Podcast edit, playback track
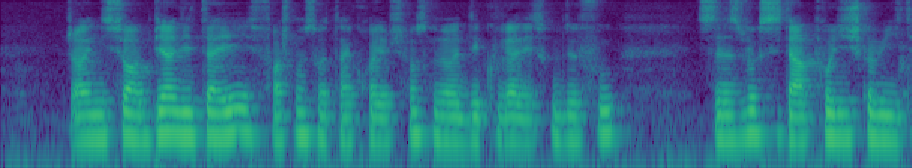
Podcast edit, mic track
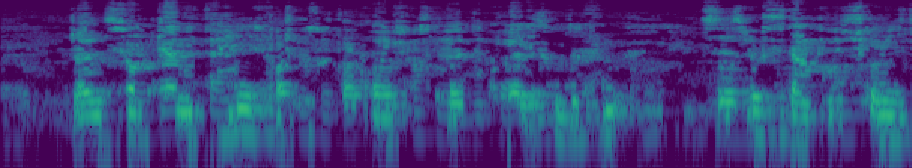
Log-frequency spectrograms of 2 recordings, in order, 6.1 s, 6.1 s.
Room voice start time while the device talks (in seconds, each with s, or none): none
